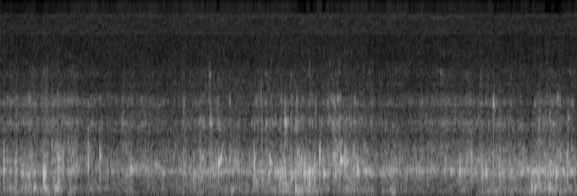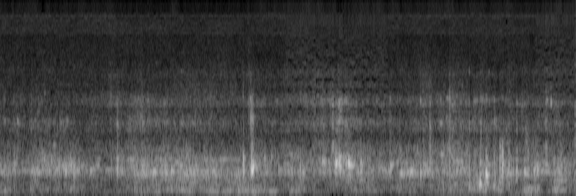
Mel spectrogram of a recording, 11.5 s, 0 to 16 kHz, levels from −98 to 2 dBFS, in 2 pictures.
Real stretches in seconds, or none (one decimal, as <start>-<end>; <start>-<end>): 1.7-3.7; 4.9-6.5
